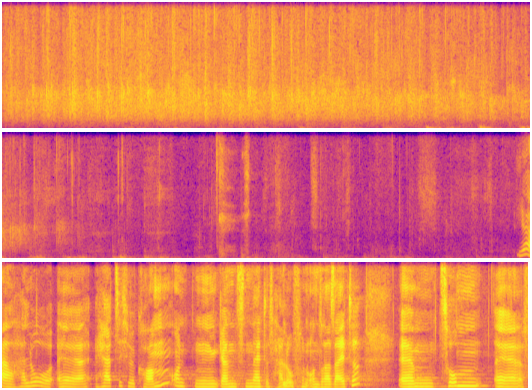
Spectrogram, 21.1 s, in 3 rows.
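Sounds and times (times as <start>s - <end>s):
audience applause: 0.0s - 7.8s
speech: 14.0s - 21.0s.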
